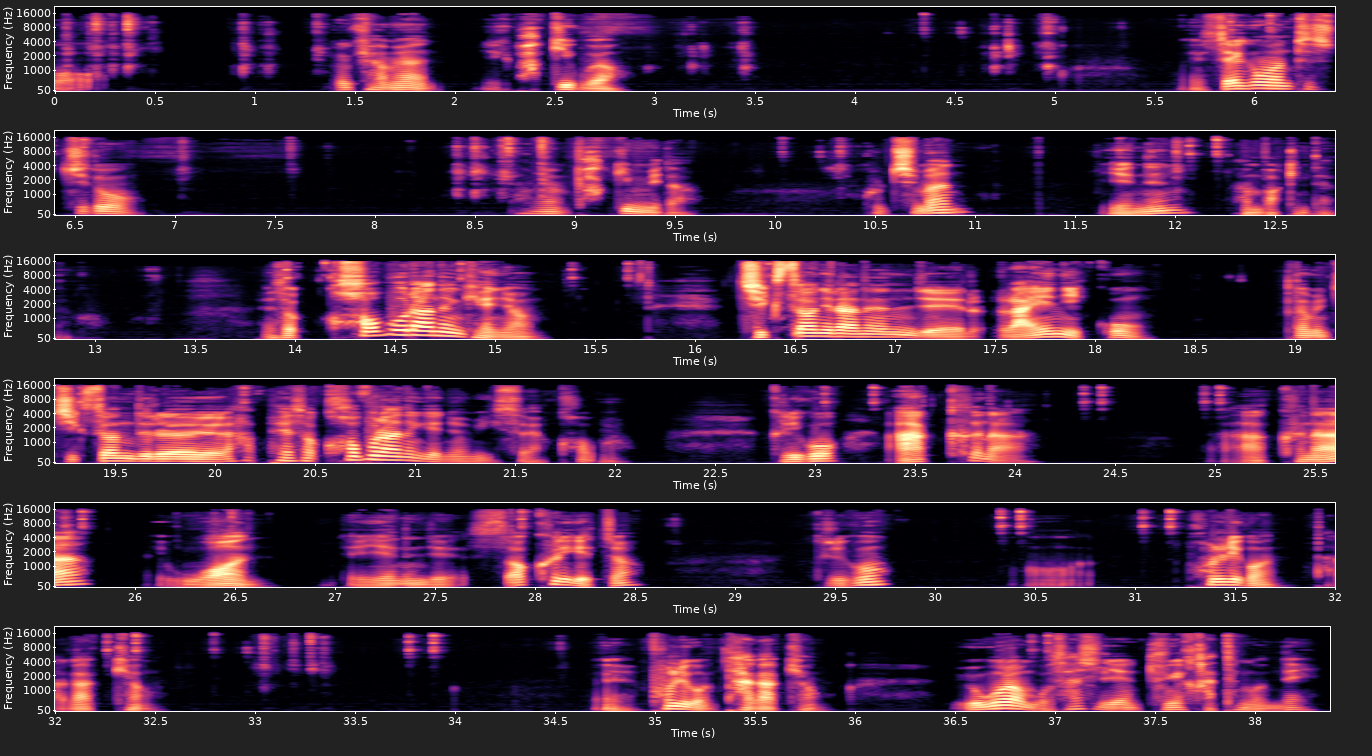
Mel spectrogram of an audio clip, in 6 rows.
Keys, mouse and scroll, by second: 1.0 Return, 2.9 ctrl+z, 4.4 ctrl+z, 8.4 Return, 9.7 shift+middle click, 11.6 shift+middle click, 26.0 space, 32.5 shift+middle click, 32.8 space.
